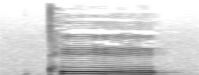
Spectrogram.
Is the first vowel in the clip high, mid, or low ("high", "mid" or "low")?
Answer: mid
